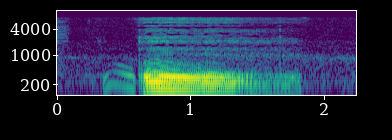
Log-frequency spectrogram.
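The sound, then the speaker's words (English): One long, heavy, voiced breath, fairly loud, lasting just over a second with a raspy, snore-like rumble, preceded by a faint short breathy sound. “Oh, all this panting and breathing.”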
